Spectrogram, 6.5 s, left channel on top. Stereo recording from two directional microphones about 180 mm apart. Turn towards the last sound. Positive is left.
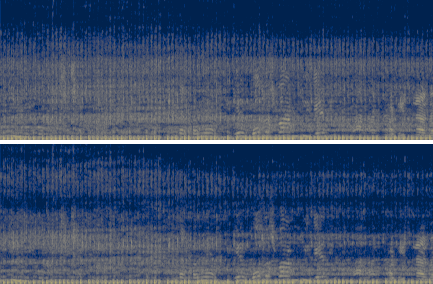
turn(degrees=15)  # may be behind; listen again after turning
